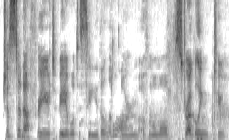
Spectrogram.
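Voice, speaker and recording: A woman running a tabletop game as game master, narrating with lively energy. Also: mid-range voice, moderate pace, a little hiss or hum.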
